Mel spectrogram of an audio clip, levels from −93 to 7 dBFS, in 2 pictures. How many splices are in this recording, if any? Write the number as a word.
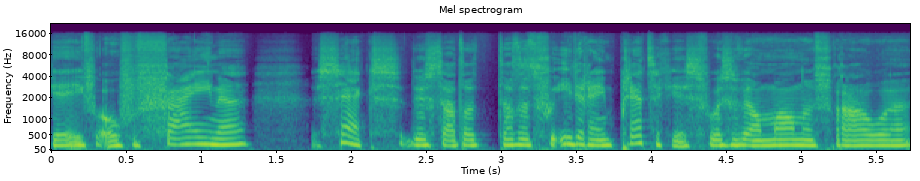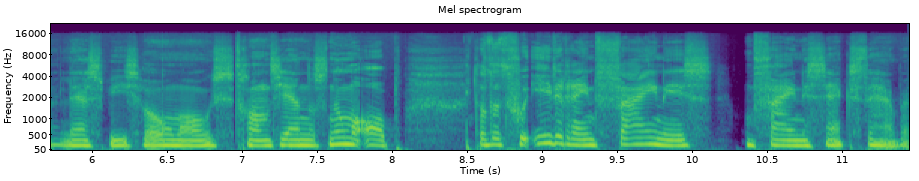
three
